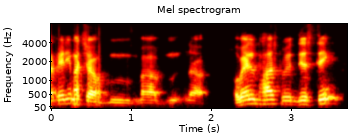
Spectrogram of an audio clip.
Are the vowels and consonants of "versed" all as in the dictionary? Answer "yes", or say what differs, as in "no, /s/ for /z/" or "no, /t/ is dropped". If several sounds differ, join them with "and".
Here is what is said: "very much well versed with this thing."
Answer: no, /b/ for /v/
